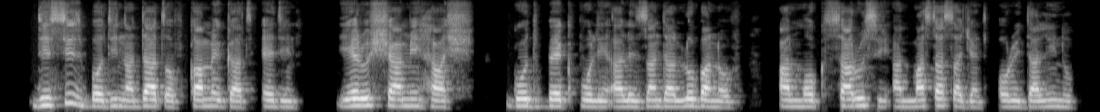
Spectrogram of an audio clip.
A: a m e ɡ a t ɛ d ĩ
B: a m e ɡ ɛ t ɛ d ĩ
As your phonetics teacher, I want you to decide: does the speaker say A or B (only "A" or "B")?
A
